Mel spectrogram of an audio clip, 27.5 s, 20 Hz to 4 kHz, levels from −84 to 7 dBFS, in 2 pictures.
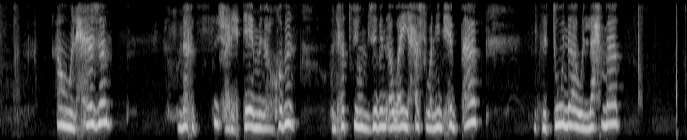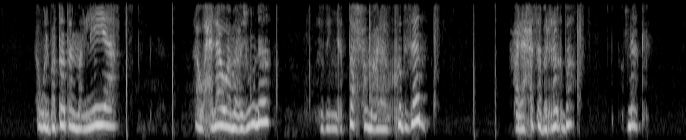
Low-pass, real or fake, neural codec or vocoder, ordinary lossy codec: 3.6 kHz; real; none; none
